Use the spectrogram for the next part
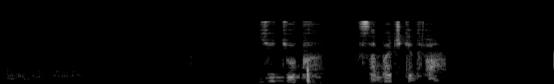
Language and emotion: Russian, neutral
